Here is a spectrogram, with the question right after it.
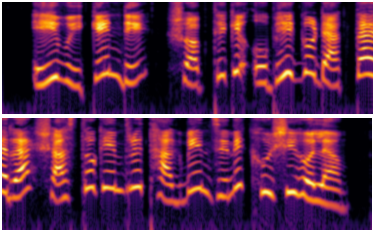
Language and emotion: Bengali, happy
